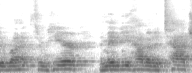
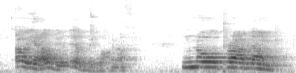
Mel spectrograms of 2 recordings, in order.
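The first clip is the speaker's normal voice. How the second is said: put-on Jamaican accent, casual and pitched up; 5 semitones higher, 4 dB louder than usual. Routing a cable while working on a bike, put-on jamaican accent. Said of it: "Now all of a sudden I'm Jamaican".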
